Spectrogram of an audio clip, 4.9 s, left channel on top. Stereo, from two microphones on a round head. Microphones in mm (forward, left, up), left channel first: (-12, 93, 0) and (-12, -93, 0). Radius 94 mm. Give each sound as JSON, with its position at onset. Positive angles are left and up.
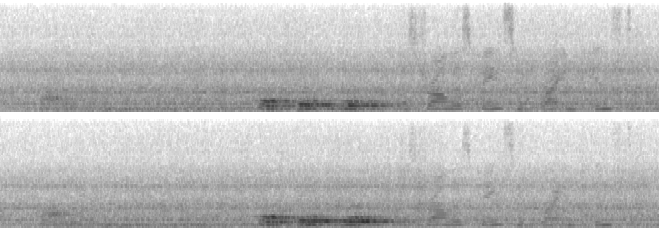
{"t": 0.3, "sound": "a bird", "side_deg": 70, "distance_m": 8.5}
{"t": 3.0, "sound": "a woman speaking", "side_deg": 30, "distance_m": 0.7}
